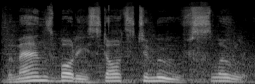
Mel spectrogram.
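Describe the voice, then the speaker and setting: A man's voice: fairly high pitch, expressive, a little slow. Man narrating dramatic fantasy over music.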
